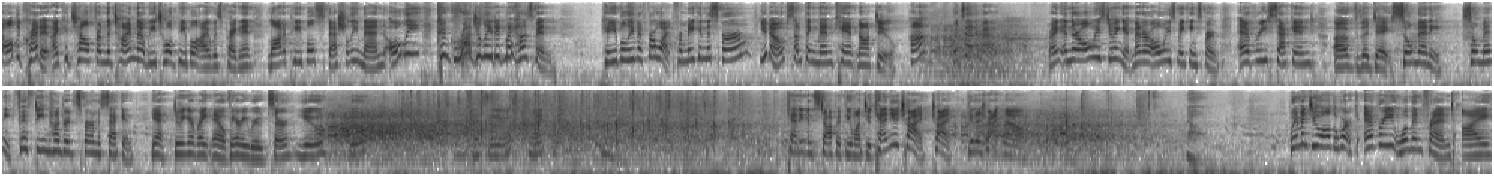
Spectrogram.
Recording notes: Recorded in 2022 at the Shenkman Arts Centre in Ottawa. From the Winnipeg Comedy Festival.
